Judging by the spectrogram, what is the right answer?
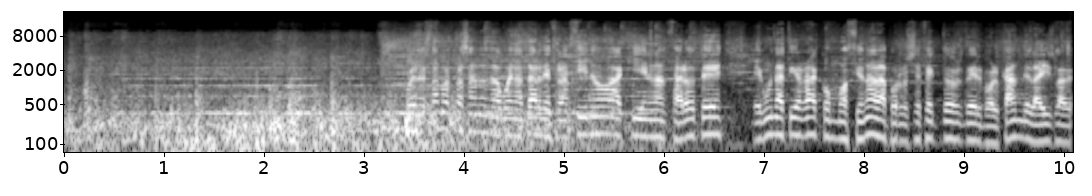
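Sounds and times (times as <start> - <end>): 
clickety-clack of train wheels on the rails: 0.0 - 4.4
train rumbling along: 0.0 - 8.3
speech: 3.8 - 10.0.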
